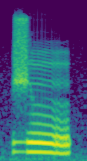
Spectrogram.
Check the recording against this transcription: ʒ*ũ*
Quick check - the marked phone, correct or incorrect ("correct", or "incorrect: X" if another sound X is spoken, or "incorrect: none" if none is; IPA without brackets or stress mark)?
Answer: correct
